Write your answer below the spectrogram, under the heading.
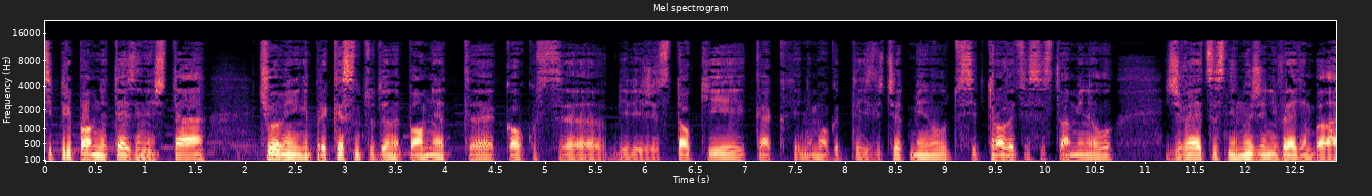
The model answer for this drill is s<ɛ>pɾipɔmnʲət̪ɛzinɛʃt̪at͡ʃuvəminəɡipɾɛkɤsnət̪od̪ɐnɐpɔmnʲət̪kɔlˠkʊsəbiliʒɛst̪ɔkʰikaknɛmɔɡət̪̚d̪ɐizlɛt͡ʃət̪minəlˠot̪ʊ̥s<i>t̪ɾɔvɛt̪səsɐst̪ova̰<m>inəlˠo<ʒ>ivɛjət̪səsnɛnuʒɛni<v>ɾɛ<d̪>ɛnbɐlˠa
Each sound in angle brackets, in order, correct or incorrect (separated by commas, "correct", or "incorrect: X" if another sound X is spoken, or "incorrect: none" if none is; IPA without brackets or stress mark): incorrect: i, correct, correct, correct, correct, correct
